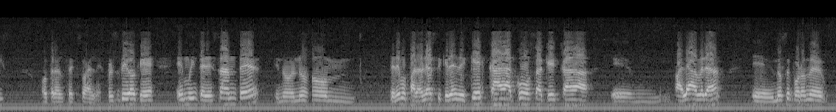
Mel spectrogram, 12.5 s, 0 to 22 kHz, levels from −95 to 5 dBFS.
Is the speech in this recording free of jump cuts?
no; 1 cut; at 5.8 s

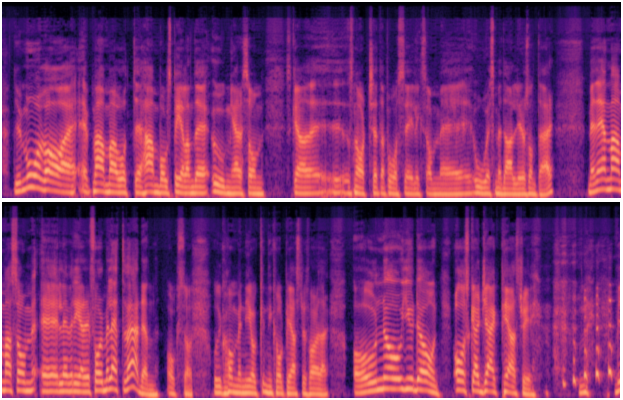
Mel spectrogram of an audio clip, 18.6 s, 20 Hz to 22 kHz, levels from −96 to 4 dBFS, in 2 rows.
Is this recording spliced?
yes; 2 cuts; at 12.1 s, 16.0 s

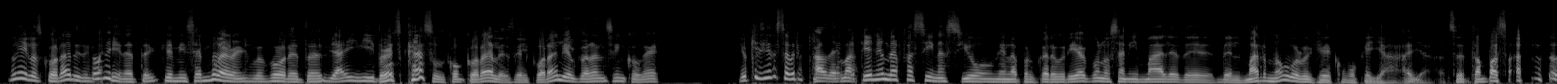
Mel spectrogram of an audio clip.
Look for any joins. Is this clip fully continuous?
yes; 0 cuts

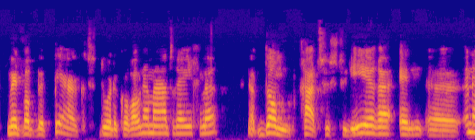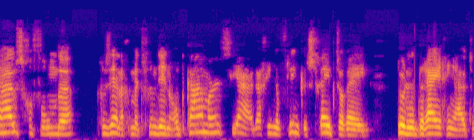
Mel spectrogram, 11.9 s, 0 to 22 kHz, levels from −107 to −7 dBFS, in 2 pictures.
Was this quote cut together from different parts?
no; 0 cuts

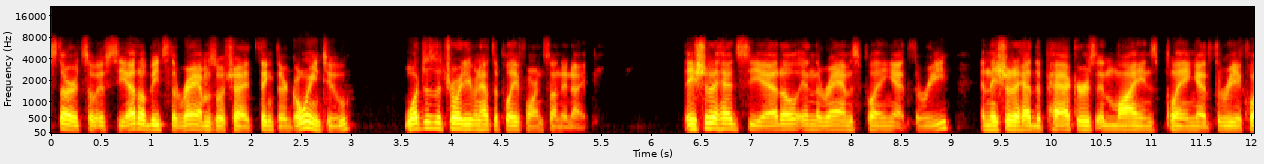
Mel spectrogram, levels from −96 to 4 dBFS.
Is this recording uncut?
yes; 0 cuts

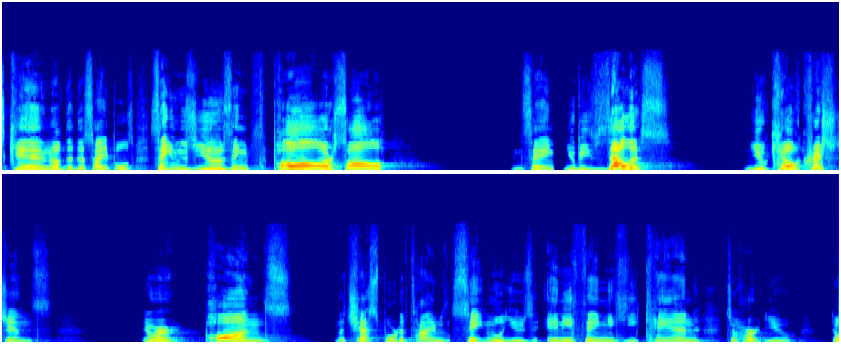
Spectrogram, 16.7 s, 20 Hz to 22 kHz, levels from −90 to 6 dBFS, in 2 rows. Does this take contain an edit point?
yes; 2 cuts; at 5.5 s, 12.8 s

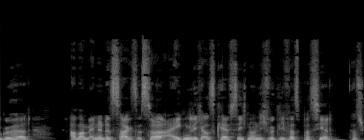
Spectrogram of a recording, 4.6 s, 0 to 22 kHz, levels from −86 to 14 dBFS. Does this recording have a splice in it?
no; 0 cuts

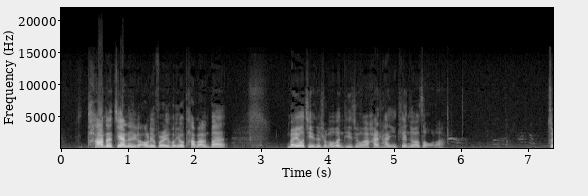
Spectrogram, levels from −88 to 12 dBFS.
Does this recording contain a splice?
no; 0 cuts

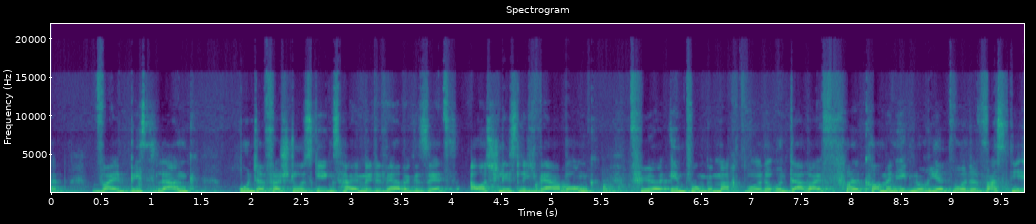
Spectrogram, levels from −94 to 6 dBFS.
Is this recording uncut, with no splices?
yes; 0 cuts

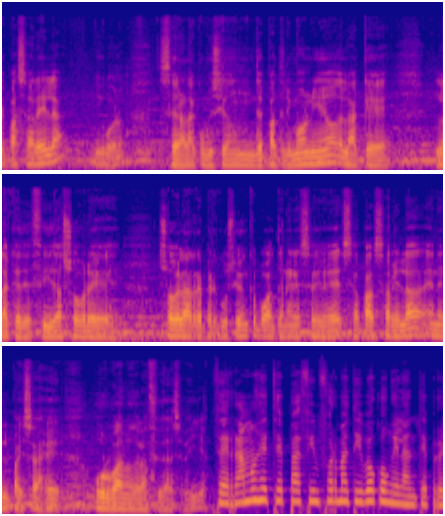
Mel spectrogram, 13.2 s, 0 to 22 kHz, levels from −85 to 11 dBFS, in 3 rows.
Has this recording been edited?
no; 0 cuts

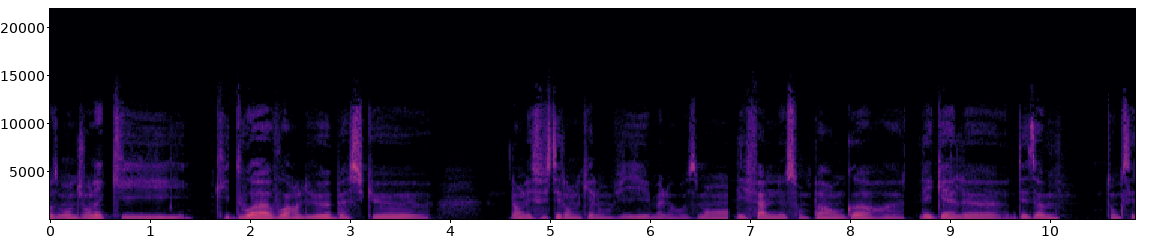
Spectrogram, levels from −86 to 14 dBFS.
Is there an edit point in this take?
yes; 2 cuts; at 6.8 s, 8.6 s

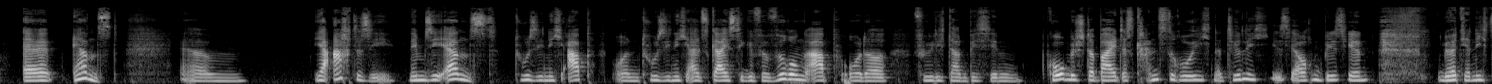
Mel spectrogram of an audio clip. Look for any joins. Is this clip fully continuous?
no; 1 cut; at 6.0 s

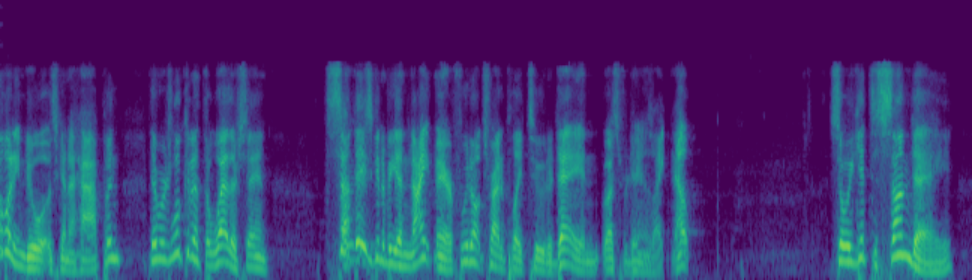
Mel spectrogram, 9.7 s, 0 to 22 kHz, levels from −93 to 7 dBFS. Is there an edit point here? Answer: yes; 1 cut; at 1.7 s

